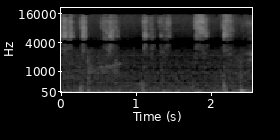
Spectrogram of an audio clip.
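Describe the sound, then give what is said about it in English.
Handwriting while a probability calculation is worked out, heard as faint, scratchy pen strokes in short, irregular bursts at low volume. “I'll write it down.”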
